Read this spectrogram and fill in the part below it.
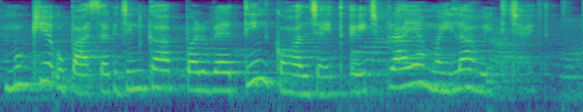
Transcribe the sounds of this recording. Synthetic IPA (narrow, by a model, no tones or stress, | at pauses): mukʰjəʔupasəkd͡ʒinkapəɽʋɛt̪inkəɦəld͡ʒajt̪əjt͡ʃʰpɾajəməɦilaɦojt̪t͡ʃʰəjt̪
